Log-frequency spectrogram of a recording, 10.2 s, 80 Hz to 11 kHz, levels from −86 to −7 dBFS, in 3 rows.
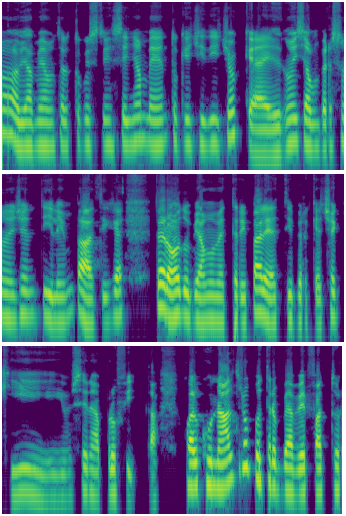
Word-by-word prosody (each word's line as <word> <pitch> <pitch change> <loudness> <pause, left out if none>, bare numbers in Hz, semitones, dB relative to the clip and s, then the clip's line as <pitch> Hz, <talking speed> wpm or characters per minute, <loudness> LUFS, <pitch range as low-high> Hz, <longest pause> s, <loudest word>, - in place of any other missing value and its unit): abbi 210 -9 +1
abbiamo 160 0 -1
tratto 165 +1 -8
questo 170 0 -7
insegnamento 175 +1 -3
che 175 0 -6
ci 170 0 -7
dice: 175 +4 -3
"Okay, 135 - +1
noi 175 +4 0
siamo 165 -4 0
persone 160 +1 -3
gentili, 170 -2 -3
empatiche, 150 0 +1 0.3
però 210 -6 +7
dobbiamo 155 -3 +1
mettere 150 0 -2
i - - -5
paletti 160 -4 +3
perché 150 -2 -6
c'è 170 +4 -2
chi 140 -5 -6
se 135 +4 -3
ne 150 - -2
approfitta." 150 - -4 0.2
Qualcun 180 0 +4
altro 225 - +5
potrebbe 180 -7 +1
aver 150 0 +4
fatto 155 +1 0
un - - -6
165 Hz, 180 wpm, -21 LUFS, 150-175 Hz, 0.3 s, però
